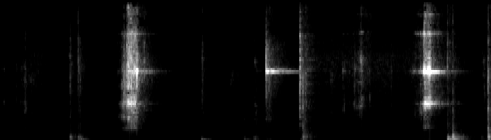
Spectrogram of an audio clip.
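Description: Small steel rear-axle parts (nuts, spacers and the hub cup) being set down one by one on a concrete floor. The result is a series of separate metallic clinks and knocks, several ringing briefly, with the loudest near the end.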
